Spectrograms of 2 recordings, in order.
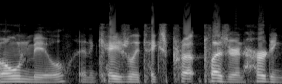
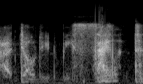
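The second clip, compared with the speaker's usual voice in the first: whispered, seething rage, breathy and furious. Storyteller voices Morgatha, who glares at you, Morgatha in an angry rage. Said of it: "she looks at you in a in a angry rage and she says".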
